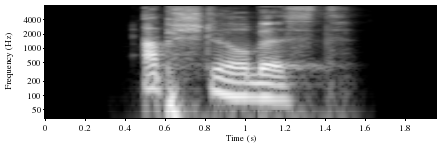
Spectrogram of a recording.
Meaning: second-person singular dependent subjunctive II of absterben
- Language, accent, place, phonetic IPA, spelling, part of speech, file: German, Germany, Berlin, [ˈapˌʃtʏʁbəst], abstürbest, verb, De-abstürbest.ogg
